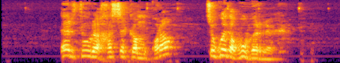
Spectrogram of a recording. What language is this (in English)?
Kabyle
